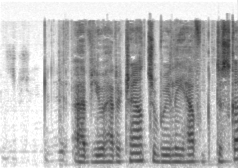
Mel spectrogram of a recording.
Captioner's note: speaking French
